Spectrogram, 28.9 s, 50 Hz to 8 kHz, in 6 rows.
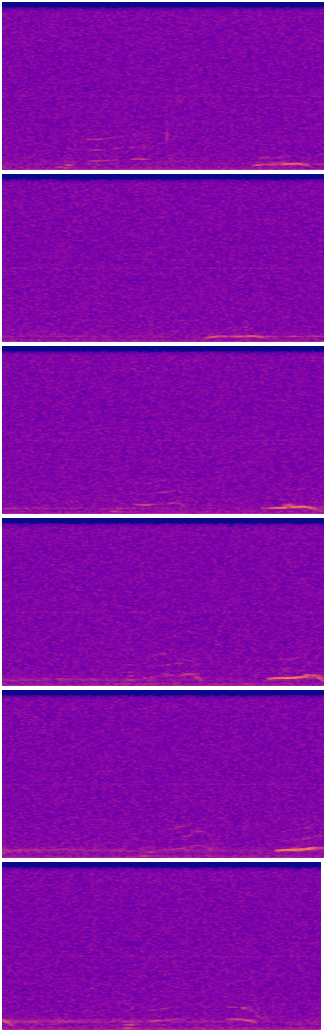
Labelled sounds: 1.3	1.5	humpback whale, 1.5 to 1.6 kHz
12.0	12.3	humpback whale, 1.1 to 1.2 kHz
22.0	22.4	humpback whale, 1.1 to 1.4 kHz

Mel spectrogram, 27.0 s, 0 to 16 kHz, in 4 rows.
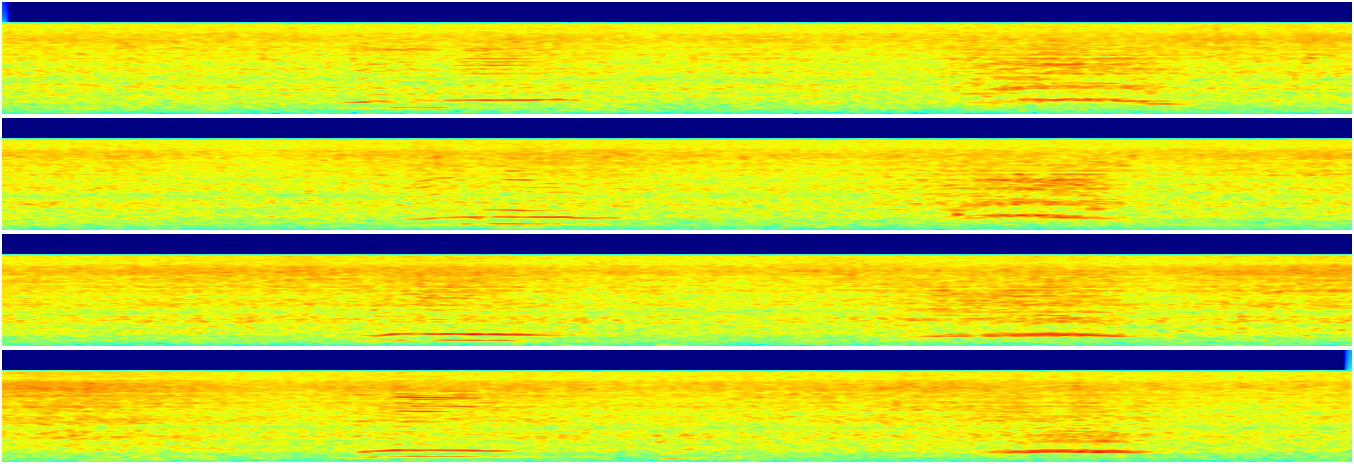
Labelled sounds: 1.8	2.2	humpback whale, 3.1 to 3.3 kHz
4.9	5.4	humpback whale, 1.1 to 2.2 kHz
11.6	12.0	humpback whale, 1.8 to 2.1 kHz
15.6	15.9	humpback whale, 1.8 to 2.0 kHz
18.0	18.3	humpback whale, 1.0 to 1.3 kHz
22.2	22.7	humpback whale, 1.9 to 3.3 kHz

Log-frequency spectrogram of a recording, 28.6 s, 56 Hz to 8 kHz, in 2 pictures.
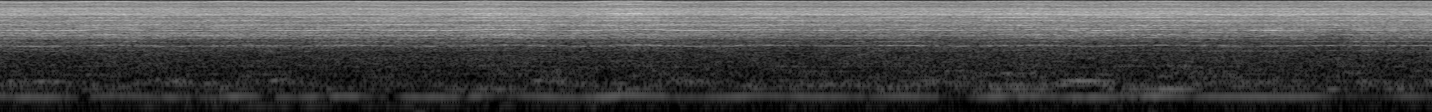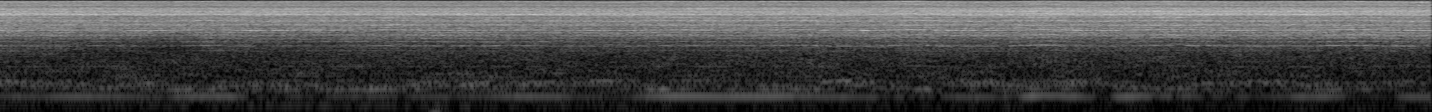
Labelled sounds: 0.1	0.6	vessel noise, 0.88 to 2.9 kHz

